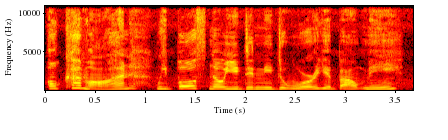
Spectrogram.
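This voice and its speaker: Eager young creature, earnest boyish game hero, lively pitch, faint noise behind. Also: male voice, moderate pace. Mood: proud. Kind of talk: video game character acting.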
